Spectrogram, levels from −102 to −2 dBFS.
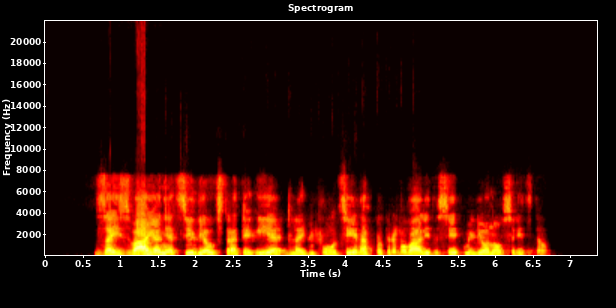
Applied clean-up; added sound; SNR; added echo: neural mask model Resemble Enhance denoiser.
